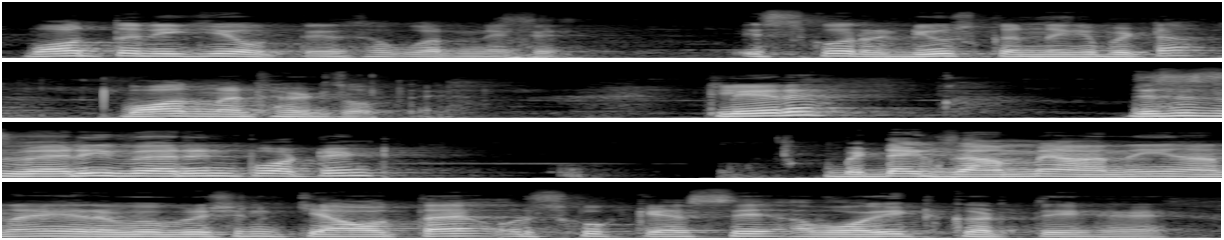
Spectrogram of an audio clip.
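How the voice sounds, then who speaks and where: A man with an Indian accent teaching a physics class online, explaining in Hindi mixed with English, often checking if students follow and slowing down to dictate definitions. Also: a little high, steady tone.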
